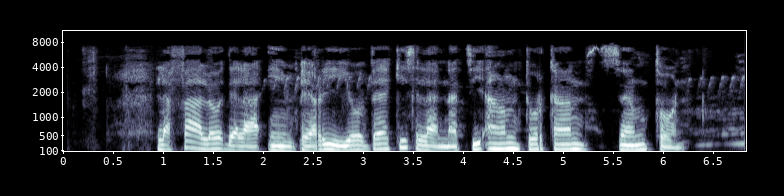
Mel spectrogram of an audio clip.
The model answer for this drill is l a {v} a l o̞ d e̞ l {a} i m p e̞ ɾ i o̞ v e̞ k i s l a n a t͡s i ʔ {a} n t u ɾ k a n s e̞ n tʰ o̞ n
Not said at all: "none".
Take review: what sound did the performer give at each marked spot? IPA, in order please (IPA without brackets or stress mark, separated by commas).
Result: f, a, a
